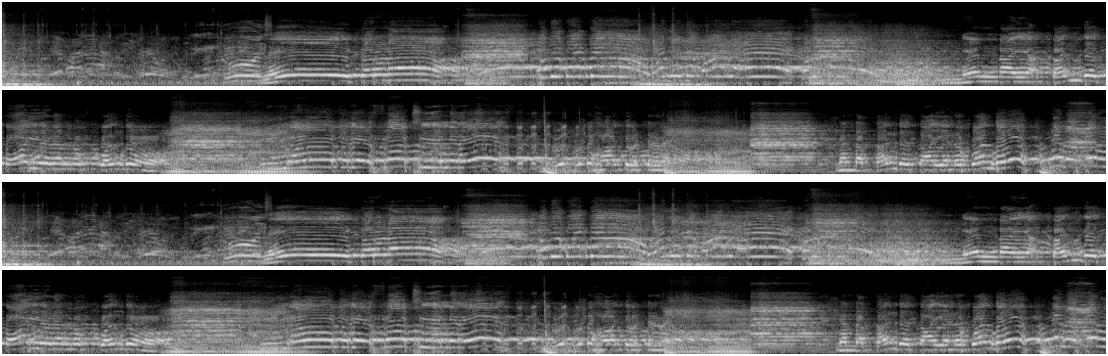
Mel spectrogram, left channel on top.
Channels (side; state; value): both; normal; correlation 0.44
